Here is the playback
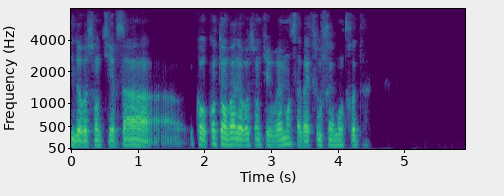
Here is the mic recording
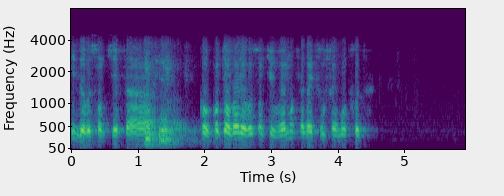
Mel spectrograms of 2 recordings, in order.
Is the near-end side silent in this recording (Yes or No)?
No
